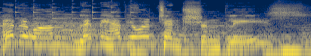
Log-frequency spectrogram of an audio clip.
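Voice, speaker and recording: An actor playing a cruel, sardonic party host in a radio drama, speaking with pompous, arch, biting wit. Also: male voice, sits high, expressive, a little slow, loud music behind the voice. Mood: commanding, theatrical.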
